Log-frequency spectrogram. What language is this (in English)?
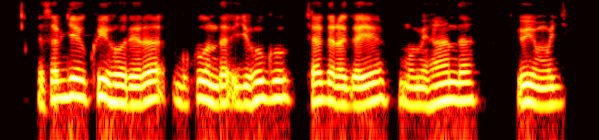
Kinyarwanda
